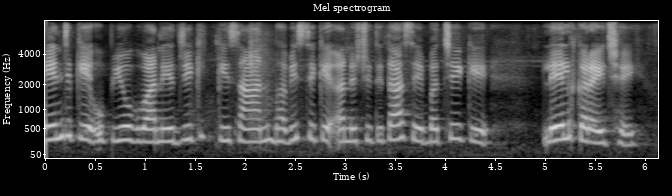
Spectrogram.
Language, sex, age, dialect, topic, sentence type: Magahi, female, 31-35, Western, banking, statement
